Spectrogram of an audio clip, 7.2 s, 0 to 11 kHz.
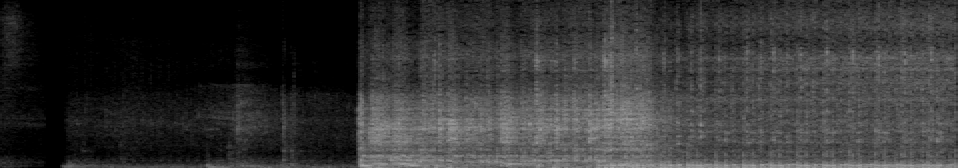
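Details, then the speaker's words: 1959 Apache original straight six, 1-barrel carb, first restart after about 36 years; the starter is worn. Cranks, then runs loud, lumpy and unsteady without settling, threatening to stall. Owner suspects a poorly working idle circuit. Rough idle. "Okay. Idle circuit must not be working very well. So close."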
